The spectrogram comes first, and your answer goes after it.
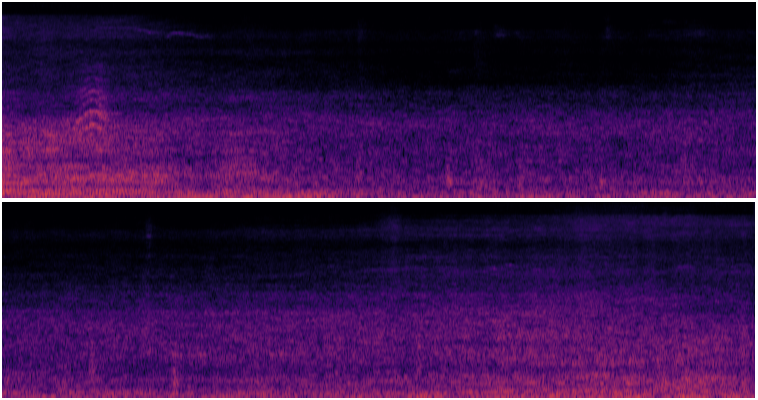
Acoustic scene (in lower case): street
